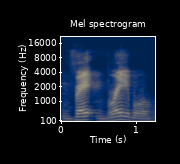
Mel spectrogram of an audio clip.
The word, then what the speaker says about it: Vrabel: Mike Vrabel with a V.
